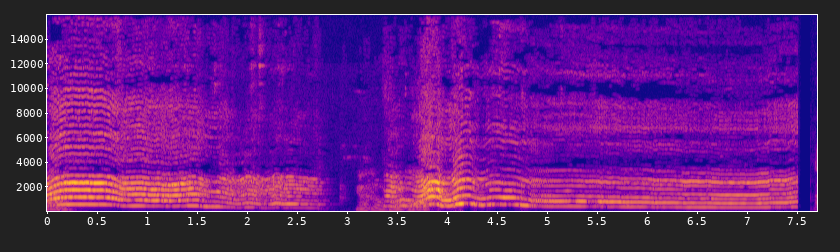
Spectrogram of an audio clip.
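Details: ['Husky howling and yodeling, long harmonic tones with wavering, talkative pitch bends, a brief break, then a warbling rise into a sustained, slowly falling howl.']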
